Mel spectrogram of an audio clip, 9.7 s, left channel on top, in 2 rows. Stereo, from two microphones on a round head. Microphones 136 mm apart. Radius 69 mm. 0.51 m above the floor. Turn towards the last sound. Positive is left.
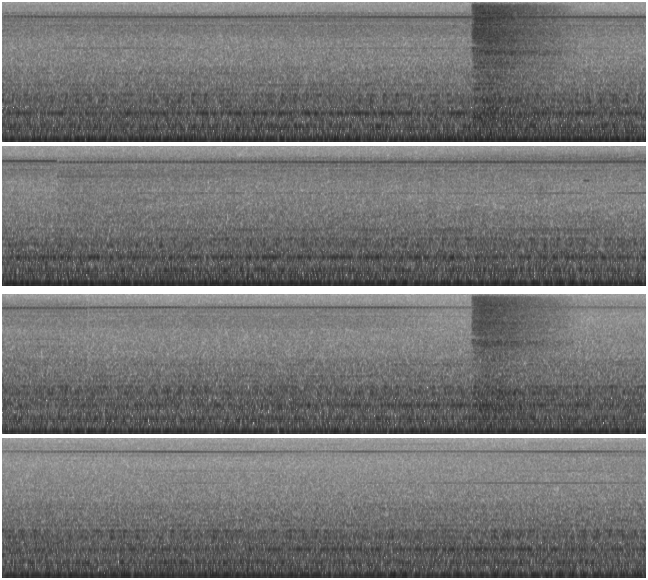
turn(degrees=0)  # may be behind; listen again after turning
